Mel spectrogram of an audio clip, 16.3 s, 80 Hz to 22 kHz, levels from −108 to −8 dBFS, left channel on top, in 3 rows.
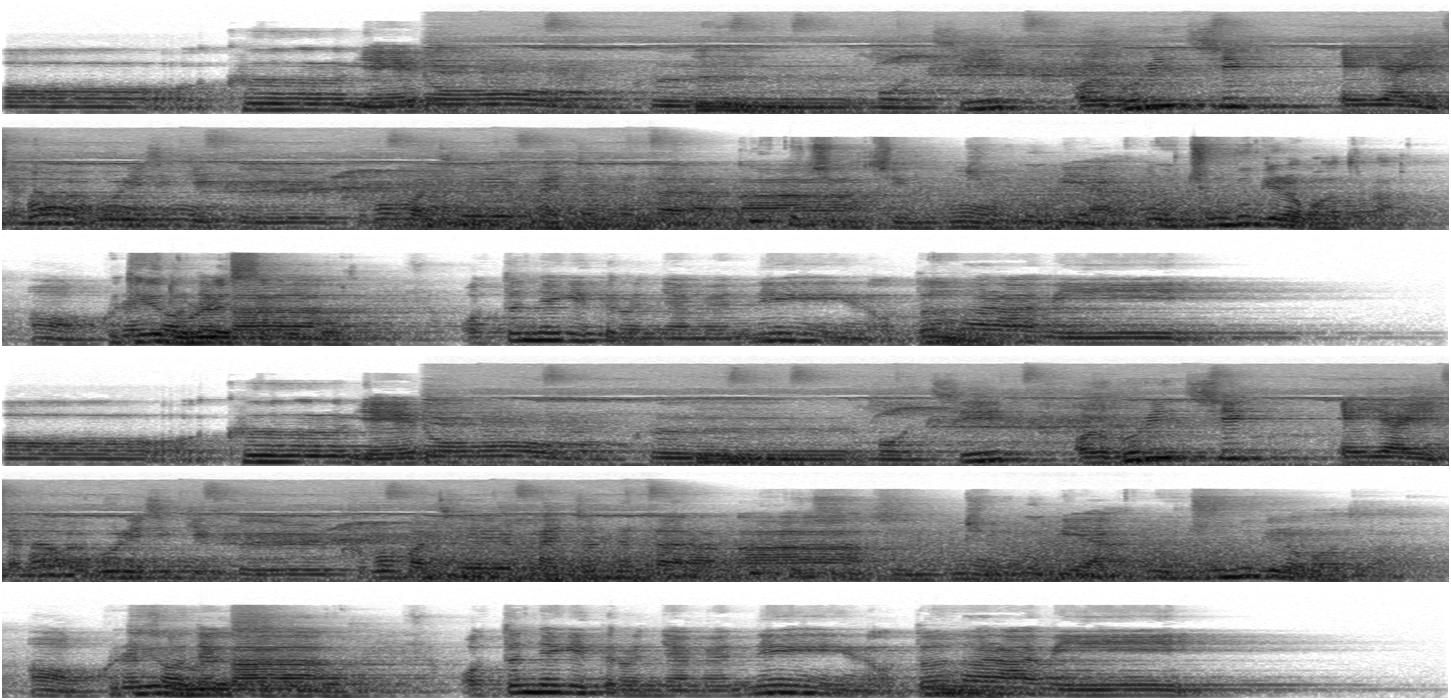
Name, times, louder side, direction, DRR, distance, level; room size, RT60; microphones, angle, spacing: voice 1, 0.0-4.7 5.0-8.7 9.1-9.7 10.9-12.1 12.6-15.3, right 1 dB, 20° right, 6 dB, 0.5 m, -22 dB
sound 1, 1.6-7.9, right 1 dB, 70° right, 2.1 m, -32 dB
voice 2, 2.5-2.9 5.5-6.3 6.9-7.2 8.2-9.2 9.7-10.7 11.3-12.1 14.3-14.6, left 2 dB, 50° left, 7 dB, 0.6 m, -21 dB
Splash splatter, 6.7-10.7, right 1 dB, 55° right, 1.0 m, -26 dB
8.2 x 5.6 x 4.1 m, 1.3 s
head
